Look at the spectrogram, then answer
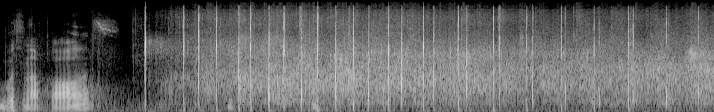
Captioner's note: audience applauds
